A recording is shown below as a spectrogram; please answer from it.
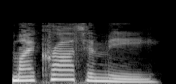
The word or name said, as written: microtomy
